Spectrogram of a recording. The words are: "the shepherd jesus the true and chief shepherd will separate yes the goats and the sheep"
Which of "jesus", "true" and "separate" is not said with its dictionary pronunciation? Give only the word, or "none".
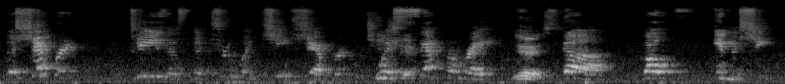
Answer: none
